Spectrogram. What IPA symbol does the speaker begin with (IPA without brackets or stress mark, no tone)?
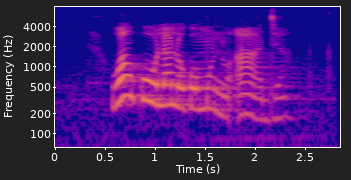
w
